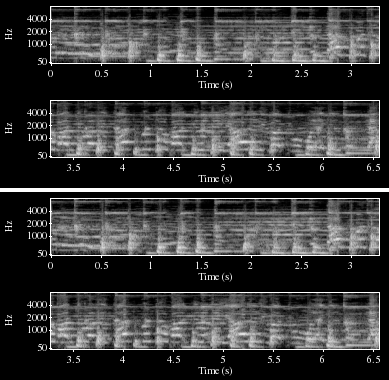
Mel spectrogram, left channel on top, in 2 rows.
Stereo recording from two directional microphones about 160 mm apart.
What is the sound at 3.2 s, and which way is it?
Music, 10° right (ahead or behind).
